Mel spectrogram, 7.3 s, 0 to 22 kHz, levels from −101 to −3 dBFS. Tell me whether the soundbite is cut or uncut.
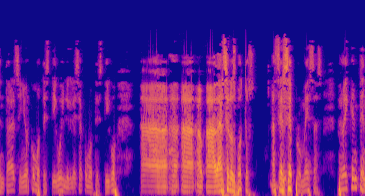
uncut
